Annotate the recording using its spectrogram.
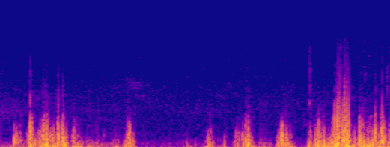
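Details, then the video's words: Raccoons eating with crunchy noises, heard as irregular bursts of chomping and crackling crunches separated by brief pauses, ending with a loud, busy flurry of bites. "Raccoons Eating & Being Cute - Cute Lil Crunchy Noises While It Eats"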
